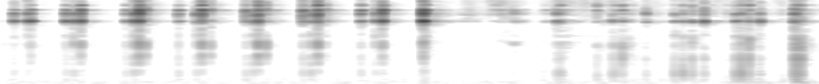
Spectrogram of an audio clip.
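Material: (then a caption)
Glass. Fingertips and nails rapidly tap and scratch a hand-sized frosted glass perfume bottle with a printed logo, partly filled with yellow liquid. The result is a fast, uneven series of bright, quiet glassy clicks that die almost at once, with softer scratchy brushing between them.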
